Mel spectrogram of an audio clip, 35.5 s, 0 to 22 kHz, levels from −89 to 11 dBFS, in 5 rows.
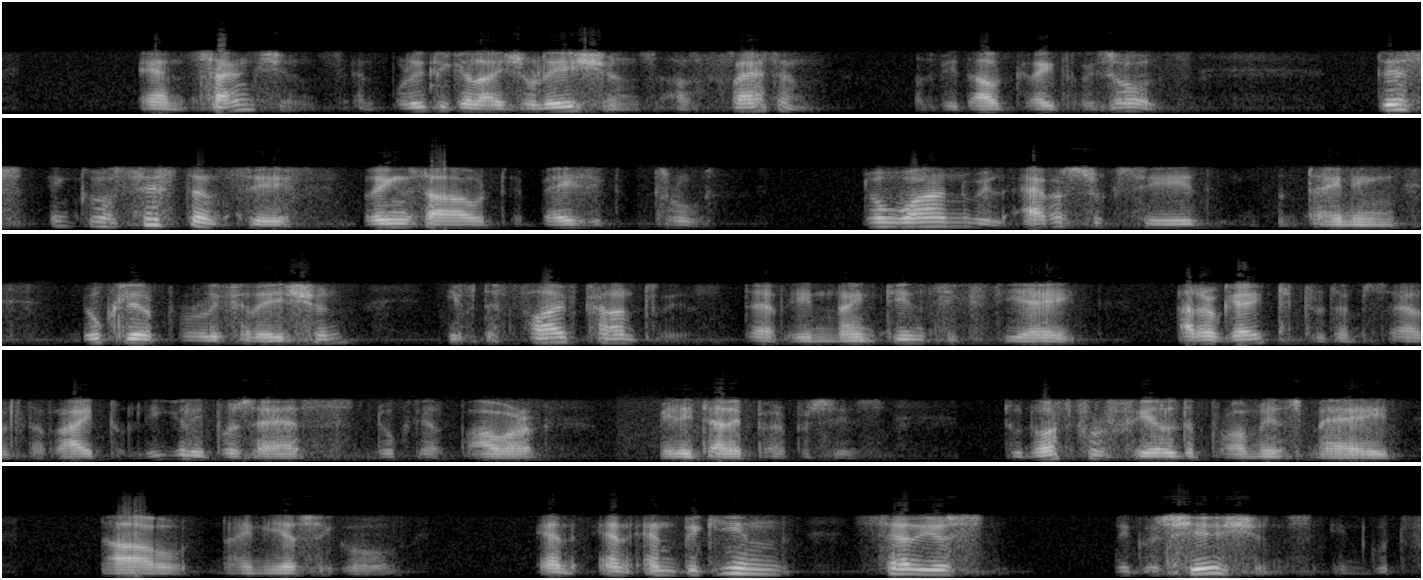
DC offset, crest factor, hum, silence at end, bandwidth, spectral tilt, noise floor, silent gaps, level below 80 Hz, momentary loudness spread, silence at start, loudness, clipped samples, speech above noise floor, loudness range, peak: under 0.1%; 20 dB; none; 0.2 s; 6.4 kHz; -6.5 dB/octave; -72 dBFS; none; -80 dBFS; 18 LU; 0.7 s; -25 LUFS; under 0.1%; 47 dB; 4 LU; -6 dBFS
